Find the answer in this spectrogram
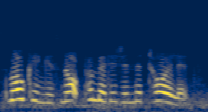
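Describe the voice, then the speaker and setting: A woman's voice: high voice, a little fast. A woman making polite, formal cabin announcements over a plane's intercom. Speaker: flight attendant. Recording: tinny intercom with faint noise.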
